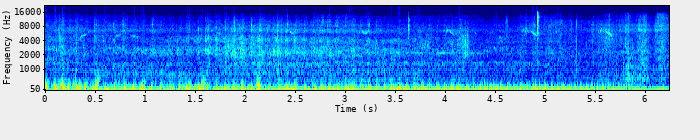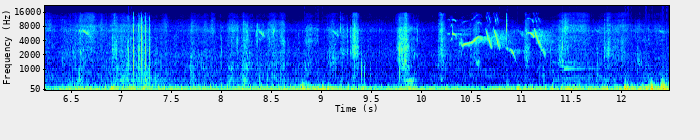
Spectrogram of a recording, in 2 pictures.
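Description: Outdoor ambience with a steady low rumble of wind on the microphone. Over it come rustling and clicks from a backpack being handled, its straps and buckles worked, and a few short bird chirps, one about halfway and one near the end.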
